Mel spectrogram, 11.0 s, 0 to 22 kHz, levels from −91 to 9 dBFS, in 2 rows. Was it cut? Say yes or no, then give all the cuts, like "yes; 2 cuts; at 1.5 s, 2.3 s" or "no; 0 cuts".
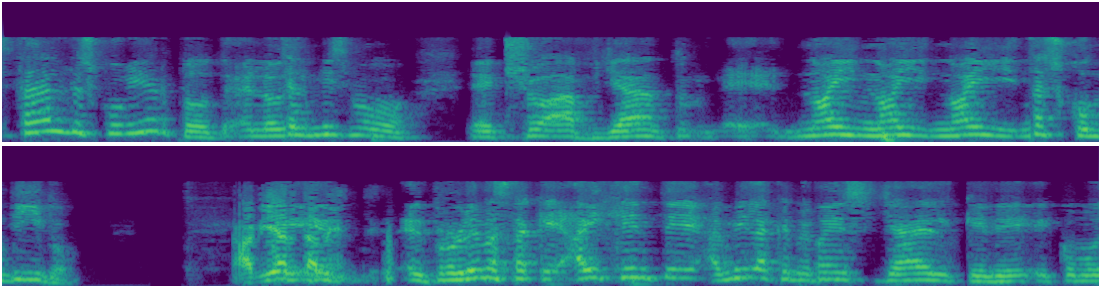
yes; 4 cuts; at 1.4 s, 2.5 s, 5.1 s, 9.6 s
